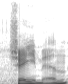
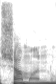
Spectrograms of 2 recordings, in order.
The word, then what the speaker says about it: shaman: were burnt to ashes shae man is the correct pronunciation but most people hate it really that's interesting over here we say a shaman we don't see shaymin there was nothing else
